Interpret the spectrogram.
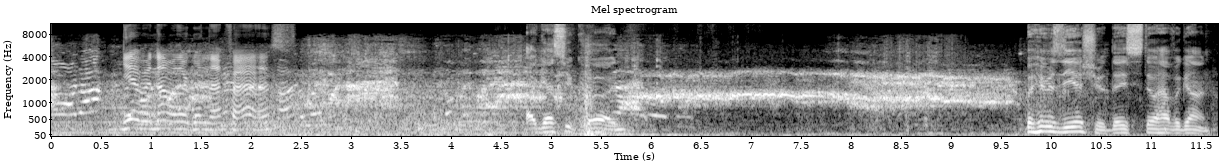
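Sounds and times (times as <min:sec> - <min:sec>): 
speeding car engine rumble: 0:00.0 - 0:11.6
speeding car tires skidding and squealing: 0:00.0 - 0:11.6
speech: 0:00.7 - 0:06.0, 0:09.8 - 0:11.6.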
